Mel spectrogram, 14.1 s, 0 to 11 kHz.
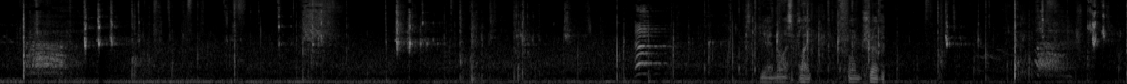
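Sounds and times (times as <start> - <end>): sneaker squeaks on court: 1.0 - 2.1, 3.4 - 4.2, 4.8 - 6.1, 13.5 - 14.0
tennis ball bounces: 4.8 - 13.9.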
